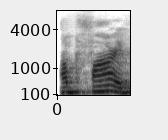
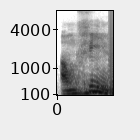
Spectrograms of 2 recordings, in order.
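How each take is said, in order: First: FINE with an "eye" vowel, lifted; correct pronunciation. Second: FINE said as "feen"; short "ee" vowel in FINE; mispronounced FINE. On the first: Shown as a demonstration. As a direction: say FINE as "fah-een", falling at the end. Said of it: "Vas-y". (FINE prononcé « faïne », voix plus haute) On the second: Retold or imitated. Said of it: "la personne va pas comprendre". (FINE prononcé « fine » à la française)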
